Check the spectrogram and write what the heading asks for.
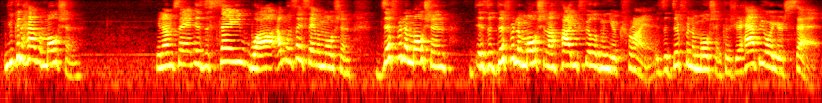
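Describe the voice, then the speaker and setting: A woman's voice: high voice, animated, brisk, fairly bright tone, roomy sound. A woman vlogging her opinions in a blunt, profane way, repeating her points for emphasis. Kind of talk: casual opinion rant.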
